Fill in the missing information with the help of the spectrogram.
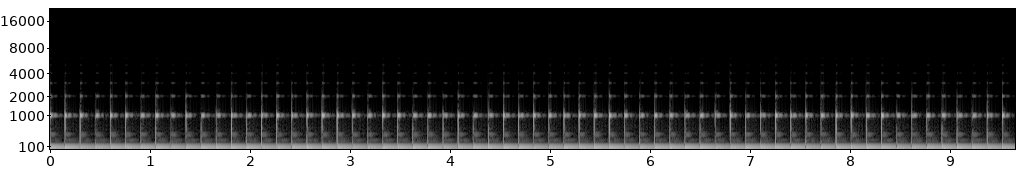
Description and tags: Moogment Thrill 125
1st sound uploaded since very loomg time! happy to contibute some more ,)
This loop is part of my modular synth experiments, will upload some some.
